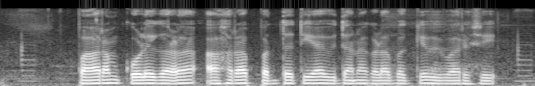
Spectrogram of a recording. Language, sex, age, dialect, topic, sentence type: Kannada, male, 18-24, Central, agriculture, question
